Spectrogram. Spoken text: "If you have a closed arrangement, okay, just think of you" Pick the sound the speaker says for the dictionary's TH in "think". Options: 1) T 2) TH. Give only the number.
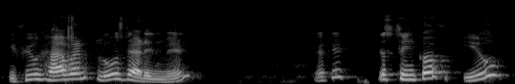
1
